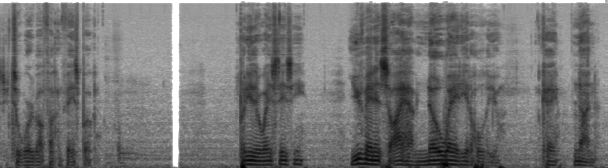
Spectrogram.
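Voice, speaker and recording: A man's voice: low voice, a little mellow, slightly rough. A man leaving a bitter, accusatory voice message to his partner, ranting and swearing heavily. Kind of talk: angry recorded voice message.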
